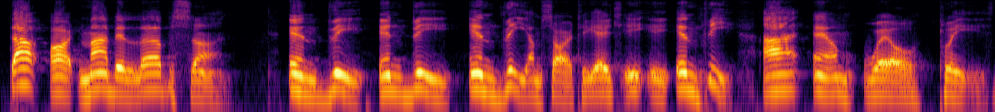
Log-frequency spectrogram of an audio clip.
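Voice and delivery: slow, weighty reading of God's words; slow solemn scripture reading. Acted. Preacher reading God's words to his Son slowly and solemnly. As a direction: let each word of the verse land slowly.

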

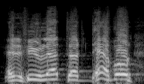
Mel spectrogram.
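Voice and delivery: ordinary delivery

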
